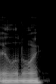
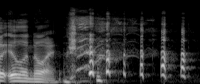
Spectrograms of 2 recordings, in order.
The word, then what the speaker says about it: Illinois: And in January You 2024, don't pronounce the S in Illinois. Chicago, Illinois.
